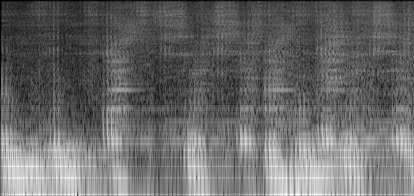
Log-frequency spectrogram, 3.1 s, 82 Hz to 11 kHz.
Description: .wav 16 bit 44khz, Microsoft ADPCM compressed, mono,
Lmamen.wav Timestretched amen breakbeat 35k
